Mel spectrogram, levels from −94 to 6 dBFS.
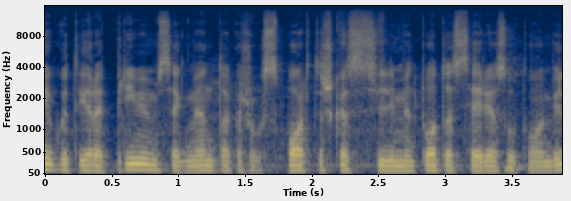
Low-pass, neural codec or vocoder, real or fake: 14.4 kHz; none; real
